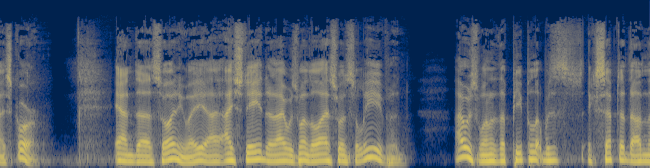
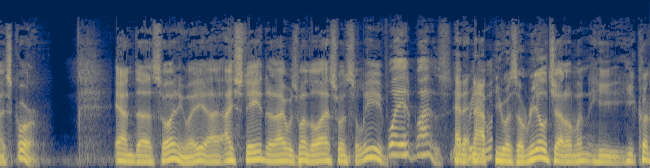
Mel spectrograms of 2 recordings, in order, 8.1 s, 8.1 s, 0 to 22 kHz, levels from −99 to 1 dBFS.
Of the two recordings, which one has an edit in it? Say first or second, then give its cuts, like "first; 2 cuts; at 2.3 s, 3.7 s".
second; 2 cuts; at 4.8 s, 6.1 s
